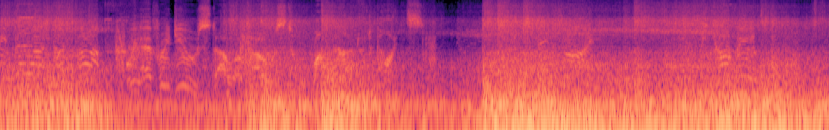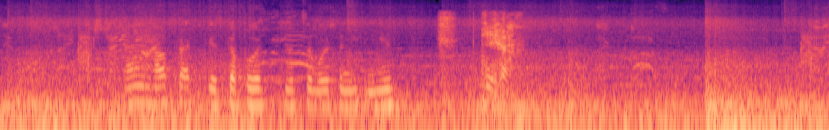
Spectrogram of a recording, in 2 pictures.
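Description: Tank engines rumble low amid a battle.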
